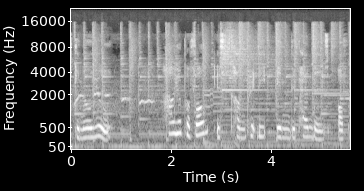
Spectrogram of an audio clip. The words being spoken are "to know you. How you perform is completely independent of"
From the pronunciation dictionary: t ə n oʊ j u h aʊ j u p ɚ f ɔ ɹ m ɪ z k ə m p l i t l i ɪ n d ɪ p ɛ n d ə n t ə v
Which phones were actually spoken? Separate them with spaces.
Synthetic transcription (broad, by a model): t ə n oʊ j u h aʊ j u p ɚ f ɔ m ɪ s k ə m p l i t l i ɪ n d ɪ p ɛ n d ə n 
